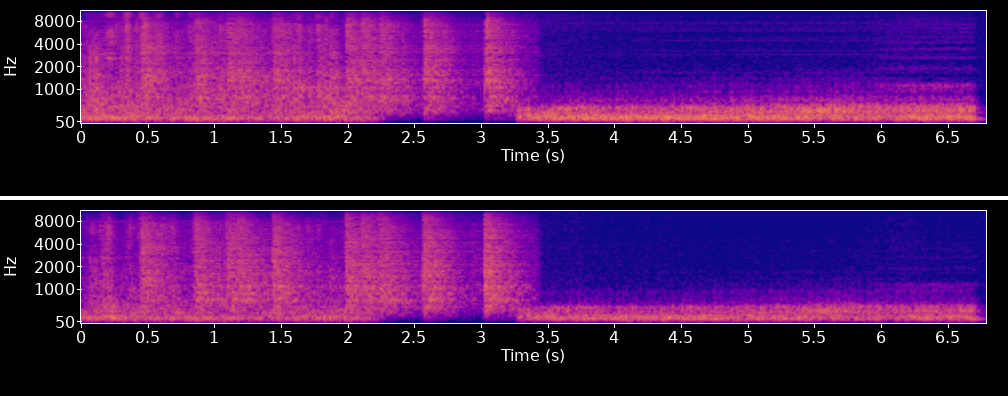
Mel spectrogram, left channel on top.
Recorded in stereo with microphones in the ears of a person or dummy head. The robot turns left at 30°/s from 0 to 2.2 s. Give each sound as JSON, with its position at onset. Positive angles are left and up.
{"t": 0.4, "sound": "a gunshot", "azimuth_deg": -25, "distance_m": 1.7}
{"t": 3.3, "sound": "breathing", "side_deg": 85, "distance_m": 0.6}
